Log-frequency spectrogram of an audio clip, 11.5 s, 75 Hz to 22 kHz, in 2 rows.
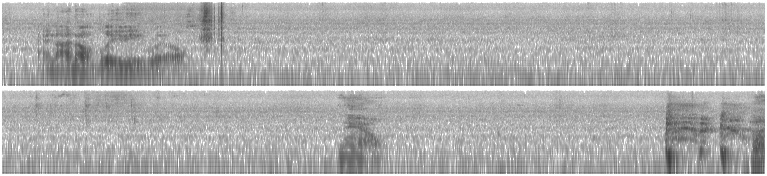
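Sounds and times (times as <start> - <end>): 
speech: 0.4 - 1.7, 8.2 - 8.7
quick coughs: 10.7 - 11.4.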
